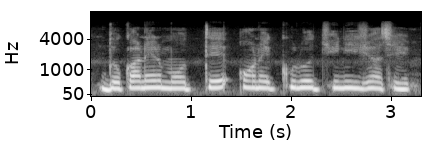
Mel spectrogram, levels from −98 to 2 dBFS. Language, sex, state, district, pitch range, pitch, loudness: Bengali, male, West Bengal, Cooch Behar, 210-235 Hz, 225 Hz, -13 LUFS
